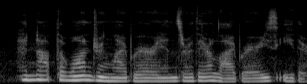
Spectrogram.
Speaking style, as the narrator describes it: said Johanna Juditha softly

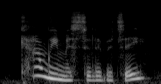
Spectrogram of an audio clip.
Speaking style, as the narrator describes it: He looked up eagerly

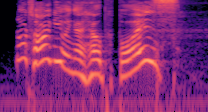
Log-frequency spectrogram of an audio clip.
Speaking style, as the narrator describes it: he squeaked

